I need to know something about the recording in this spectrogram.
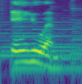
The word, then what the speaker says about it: Om: Okay, and once you do that, then when you are exhaling, say Om. Now Om, you generally see the spelling as OM in English. Okay, but when you pronounce Om, it should be AUM.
